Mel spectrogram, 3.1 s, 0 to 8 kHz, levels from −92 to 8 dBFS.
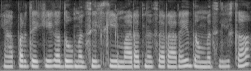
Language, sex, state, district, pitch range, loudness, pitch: Hindi, female, Himachal Pradesh, Shimla, 210-225 Hz, -17 LUFS, 215 Hz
